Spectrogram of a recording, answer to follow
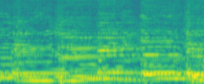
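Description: Cello playing a bowed melodic line with piano accompaniment, moving from note to note several times a second.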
